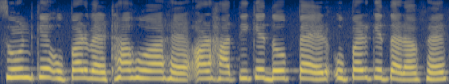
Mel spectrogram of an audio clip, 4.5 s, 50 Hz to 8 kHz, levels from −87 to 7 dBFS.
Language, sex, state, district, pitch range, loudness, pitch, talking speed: Hindi, female, Delhi, New Delhi, 245-280 Hz, -11 LUFS, 265 Hz, 225 wpm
